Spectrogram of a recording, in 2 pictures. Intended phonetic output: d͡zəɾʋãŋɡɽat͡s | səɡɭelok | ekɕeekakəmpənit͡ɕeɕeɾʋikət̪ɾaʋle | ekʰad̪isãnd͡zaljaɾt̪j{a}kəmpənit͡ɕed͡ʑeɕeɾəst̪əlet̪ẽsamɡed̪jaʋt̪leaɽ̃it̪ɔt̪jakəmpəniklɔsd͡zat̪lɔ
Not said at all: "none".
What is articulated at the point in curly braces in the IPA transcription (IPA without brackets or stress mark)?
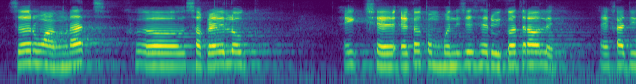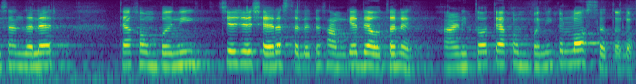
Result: a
